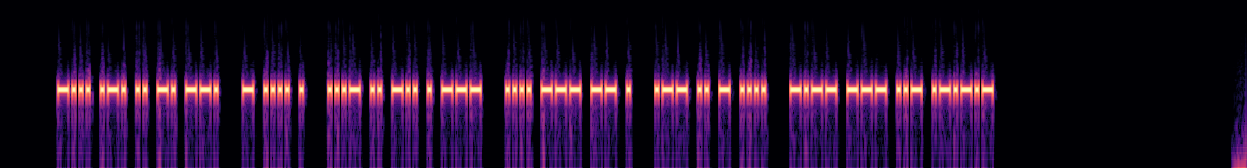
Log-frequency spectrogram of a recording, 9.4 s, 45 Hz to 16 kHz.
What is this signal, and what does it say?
Morse code, heard as a keyed tone, about 46 wpm, 700 Hz. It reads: BRING THE VIDEO HOME WITH YOU.
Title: Sentences from Top 1000 Words - Review Part 4 - 45wpm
